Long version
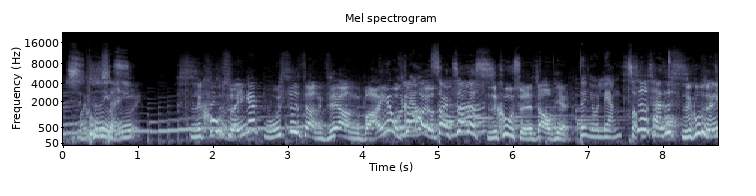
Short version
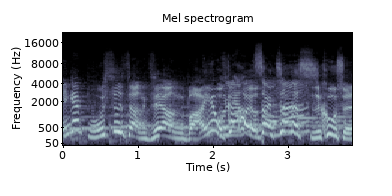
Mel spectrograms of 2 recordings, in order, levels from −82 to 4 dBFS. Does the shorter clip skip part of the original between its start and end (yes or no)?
no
